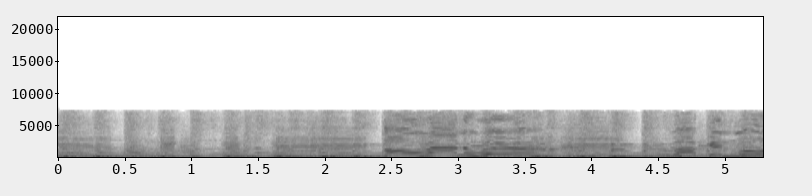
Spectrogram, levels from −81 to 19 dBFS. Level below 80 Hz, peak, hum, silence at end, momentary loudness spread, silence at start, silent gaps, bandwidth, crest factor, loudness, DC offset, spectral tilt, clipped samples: -28 dBFS; -4 dBFS; none; 0 s; 6 LU; 0 s; none; 7.6 kHz; 16 dB; -20 LUFS; 0.2%; -4.5 dB/octave; under 0.1%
